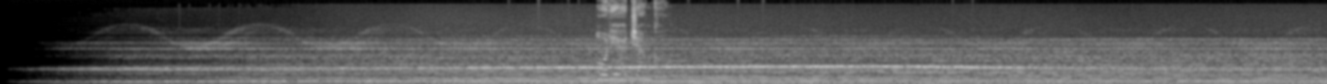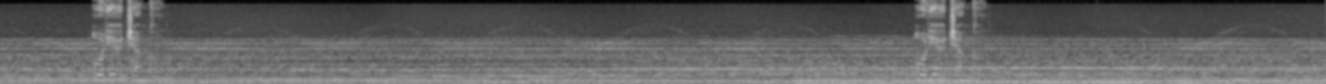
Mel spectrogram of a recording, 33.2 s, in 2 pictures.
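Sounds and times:
deep space ambient music: 0:00.2 - 0:33.1.

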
